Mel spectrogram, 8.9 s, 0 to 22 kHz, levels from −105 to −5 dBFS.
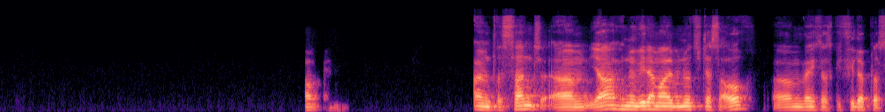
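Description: Nothing's amiss in this bit of speech; it's a recording carried over Opus voice compression at a modest rate, and no technical fault turns up anywhere in it.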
